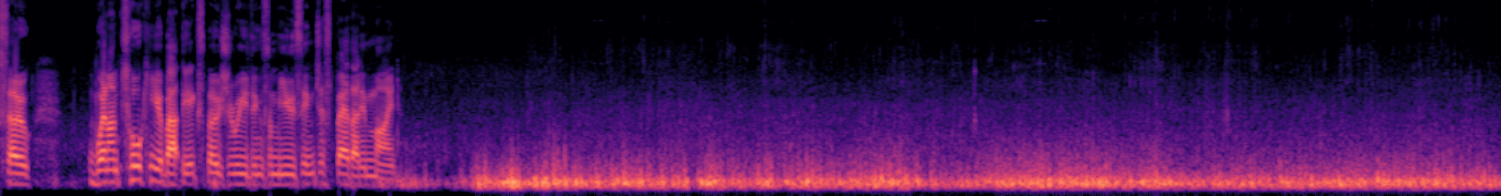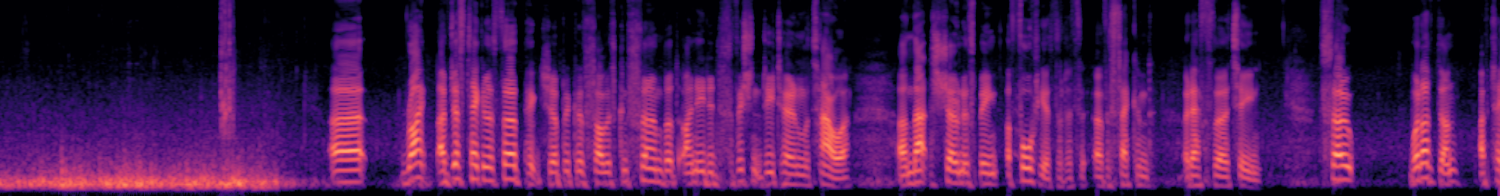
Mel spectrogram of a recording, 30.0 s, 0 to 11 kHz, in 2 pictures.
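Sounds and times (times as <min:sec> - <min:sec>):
wind buffeting microphone: 0:00.9 - 0:22.6.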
